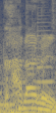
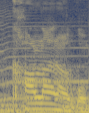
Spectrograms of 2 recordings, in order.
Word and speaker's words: collar: 천천히 원단에 상처가 나지 않게 아주 조심히 먼저 카라를 제거해줍니다. 한국에서는 카라라고 발음하죠. 미국에서는 컬러라고 발음합니다. 하지만 영국에선 뭐라고 발음하는지 아시나요? 콜라라고 합니다.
